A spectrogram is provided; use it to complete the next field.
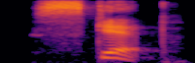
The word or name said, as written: skip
